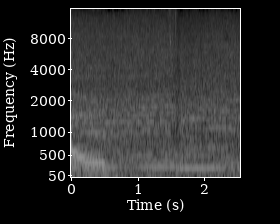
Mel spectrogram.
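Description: A McLaren race car engine in Assetto Corsa Competizione, heard from the cockpit as a steady, loud, droning roar whose pitch drops as it brakes and shifts, with a brief change in tone partway through; no talking.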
